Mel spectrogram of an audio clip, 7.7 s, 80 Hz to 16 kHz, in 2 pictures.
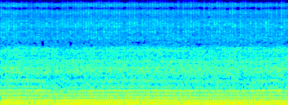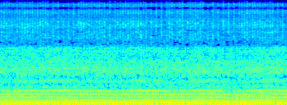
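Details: Honda EG1400x generator bought non-running, running with the air filter refitted after load testing. It started on the second pull but gives a steady drone with slightly uneven, loping beats at a low settled speed. Running rich; oil-soaked air filter.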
